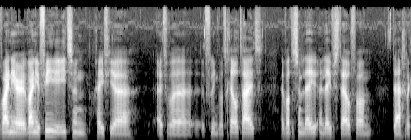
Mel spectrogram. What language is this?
Dutch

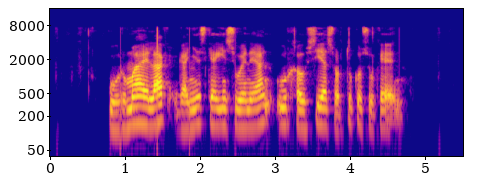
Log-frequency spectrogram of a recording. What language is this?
Basque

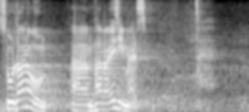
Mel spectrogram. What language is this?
Estonian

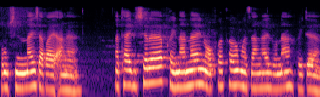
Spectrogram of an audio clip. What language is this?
Bodo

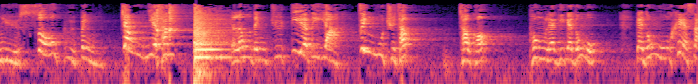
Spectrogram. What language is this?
Chinese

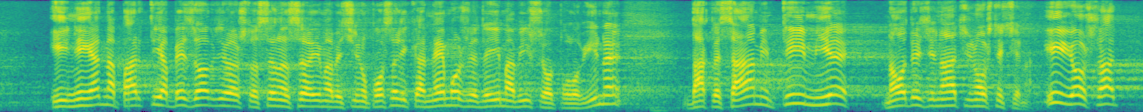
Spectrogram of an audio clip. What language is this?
Serbian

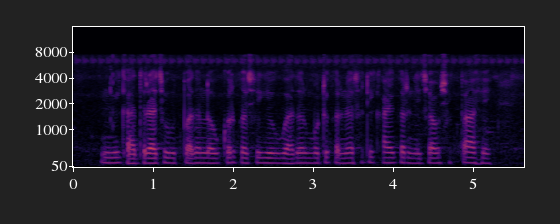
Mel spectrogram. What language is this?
Marathi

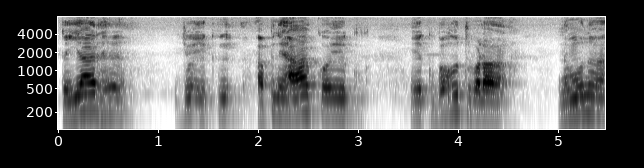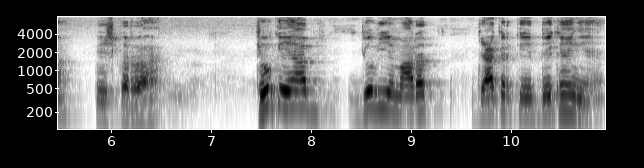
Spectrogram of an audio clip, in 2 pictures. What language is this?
Urdu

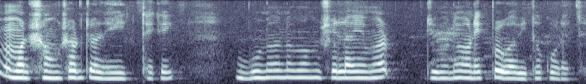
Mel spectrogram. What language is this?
Bangla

